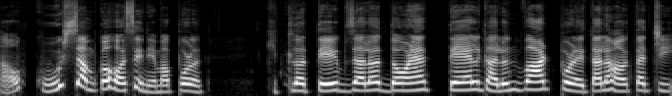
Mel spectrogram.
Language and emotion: Goan Konkani, happy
